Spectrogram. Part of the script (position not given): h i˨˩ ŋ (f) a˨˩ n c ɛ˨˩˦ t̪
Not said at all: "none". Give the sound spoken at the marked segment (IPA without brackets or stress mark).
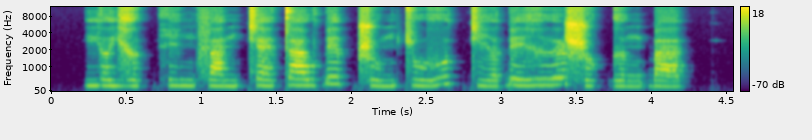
f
